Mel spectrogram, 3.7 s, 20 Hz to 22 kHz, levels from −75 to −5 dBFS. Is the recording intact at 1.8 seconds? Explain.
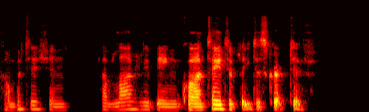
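No. At 1.77 s, after "have largely", the microphone volume steps up. The input gain rises about 9 dB at once, so speech and background jump together.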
